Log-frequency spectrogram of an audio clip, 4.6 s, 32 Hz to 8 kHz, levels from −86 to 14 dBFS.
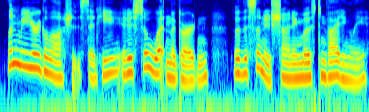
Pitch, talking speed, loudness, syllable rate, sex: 205 Hz, 260 wpm, -17 LUFS, 6.6 syllables/s, female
